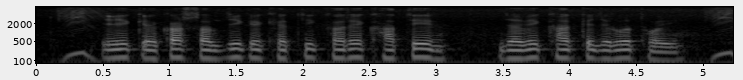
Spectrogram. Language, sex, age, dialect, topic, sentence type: Bhojpuri, male, 18-24, Western, agriculture, question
